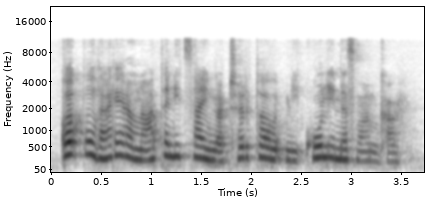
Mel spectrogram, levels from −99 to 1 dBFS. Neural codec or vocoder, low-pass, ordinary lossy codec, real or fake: codec, 24 kHz, 1 kbps, SNAC; 10.8 kHz; none; fake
